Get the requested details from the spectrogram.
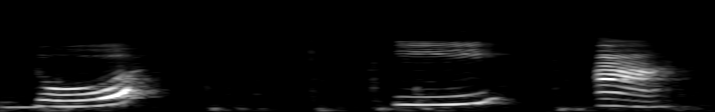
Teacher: Observe que o i se separou. Eu tenho cada vogal na sua sílaba. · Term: hiato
